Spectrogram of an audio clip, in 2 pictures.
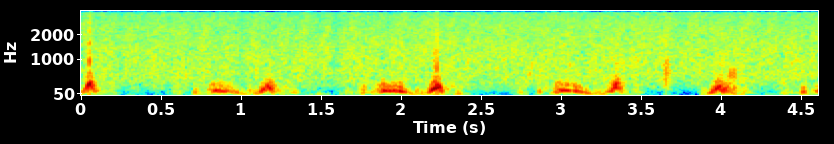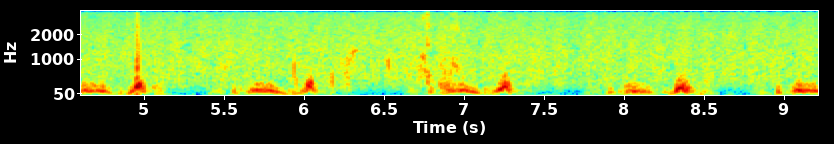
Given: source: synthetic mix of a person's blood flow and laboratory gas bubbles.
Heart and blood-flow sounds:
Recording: Doppler ultrasound of blood flow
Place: precordium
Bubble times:
3.28-3.40 s: bubbles
3.62-3.70 s: bubbles
3.97-4.12 s: bubbles
5.91-5.96 s: bubbles
6.14-6.33 s: bubbles
6.50-6.58 s: bubbles
6.69-6.99 s: bubbles
From the record:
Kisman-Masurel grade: 221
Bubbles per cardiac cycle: several, 3 to 8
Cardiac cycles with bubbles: 10 to 50%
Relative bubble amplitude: barely perceptible (0.100 to 0.250)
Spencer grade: 2 (many but less than half of the cardiac periods contain bubble signals, singularly or in groups)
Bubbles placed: anywhere in the cardiac cycle

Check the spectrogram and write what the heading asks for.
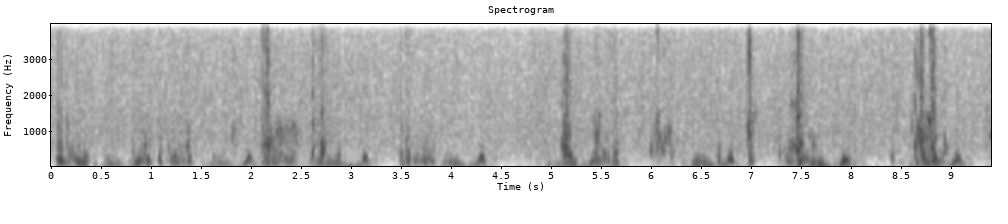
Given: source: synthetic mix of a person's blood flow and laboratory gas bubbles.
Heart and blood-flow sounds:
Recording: Doppler ultrasound of blood flow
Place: precordium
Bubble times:
0.03-0.39 s: bubbles
0.79-1.02 s: bubbles
1.05-1.43 s: bubbles
1.80-1.88 s: bubbles
2.08-2.48 s: bubbles
2.58-2.78 s: bubbles
2.85-2.91 s: bubbles
3.47-3.85 s: bubbles
5.08-5.25 s: bubbles
5.40-5.69 s: bubbles
5.96-6.23 s: bubbles
6.63-6.72 s: bubbles
6.93-7.06 s: bubbles
7.25-7.65 s: bubbles
8.39-8.45 s: bubbles
8.57-8.97 s: bubbles
9.36-9.41 s: bubbles
From the record:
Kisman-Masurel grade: 233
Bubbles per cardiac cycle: several, 3 to 8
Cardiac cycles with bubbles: 50 to 99%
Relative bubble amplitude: loud (0.450 to 0.775)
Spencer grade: 3 (all of the cardiac periods contain showers or single bubble signals, but not dominating or overriding the cardiac motion signals)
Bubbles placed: only in the low amplitude regions of the cardiac cycle

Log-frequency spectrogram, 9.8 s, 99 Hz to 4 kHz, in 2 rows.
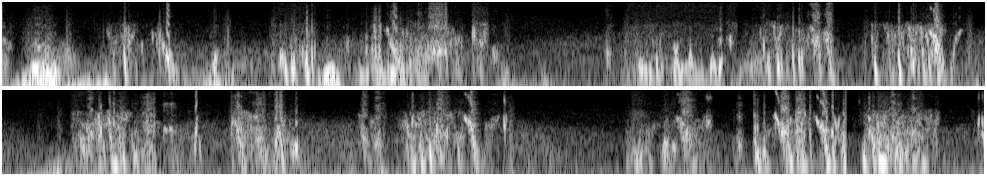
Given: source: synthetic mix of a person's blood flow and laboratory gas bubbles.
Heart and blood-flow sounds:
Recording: Doppler ultrasound of blood flow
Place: subclavian vein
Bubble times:
0.00-0.07 s: bubbles
0.52-0.90 s: bubbles
1.02-1.12 s: bubbles
1.35-1.59 s: bubbles
1.71-2.32 s: bubbles
2.35-2.50 s: bubbles
3.00-3.06 s: bubbles
3.12-3.68 s: bubbles
3.75-4.20 s: bubbles
4.32-4.83 s: bubbles
5.25-5.80 s: bubbles
5.84-5.95 s: bubbles
6.06-6.43 s: bubbles
6.69-7.48 s: bubbles
8.02-8.47 s: bubbles
8.56-8.63 s: bubbles
8.67-9.13 s: bubbles
9.19-9.61 s: bubbles
9.76-9.83 s: bubbles
From the record:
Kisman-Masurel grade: 242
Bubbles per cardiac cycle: several, 3 to 8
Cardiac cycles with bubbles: 100%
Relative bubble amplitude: moderate (0.250 to 0.450)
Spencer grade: 3 (all of the cardiac periods contain showers or single bubble signals, but not dominating or overriding the cardiac motion signals)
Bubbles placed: anywhere in the cardiac cycle

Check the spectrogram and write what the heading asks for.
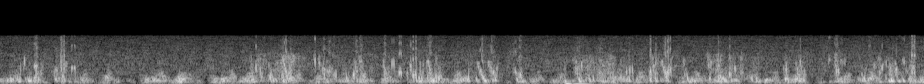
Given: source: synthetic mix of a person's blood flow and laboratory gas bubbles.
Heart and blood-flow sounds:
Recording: Doppler ultrasound of blood flow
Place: precordium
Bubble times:
0.00-0.04 s: bubbles
0.08-0.46 s: bubbles
0.51-0.79 s: bubbles
2.48-3.06 s: bubbles
3.11-3.77 s: bubbles
3.82-4.44 s: bubbles
4.58-5.04 s: bubbles
5.12-5.29 s: bubbles
5.62-6.34 s: bubbles
6.46-6.92 s: bubbles
7.05-7.62 s: bubbles
7.81-8.08 s: bubbles
8.28-8.48 s: bubbles
8.56-9.20 s: bubbles
From the record:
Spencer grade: 3 (all of the cardiac periods contain showers or single bubble signals, but not dominating or overriding the cardiac motion signals)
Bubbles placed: anywhere in the cardiac cycle

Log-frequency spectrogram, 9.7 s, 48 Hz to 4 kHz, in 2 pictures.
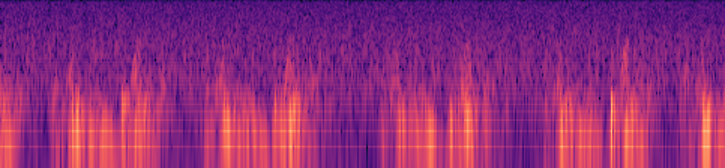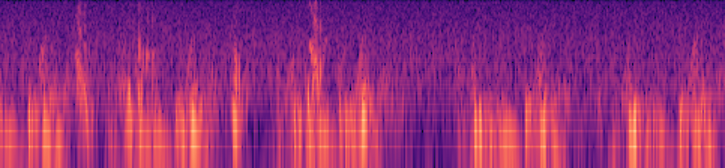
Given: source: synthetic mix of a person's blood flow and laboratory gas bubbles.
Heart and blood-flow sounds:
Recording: Doppler ultrasound of blood flow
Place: precordium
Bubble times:
5.32-5.47 s: bubbles
5.64-5.87 s: bubbles
6.36-6.48 s: bubbles
6.84-7.02 s: bubbles
7.07-7.13 s: bubbles
From the record:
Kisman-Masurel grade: 222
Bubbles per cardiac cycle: several, 3 to 8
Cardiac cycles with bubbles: 10 to 50%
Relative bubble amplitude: moderate (0.250 to 0.450)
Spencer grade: 2 (many but less than half of the cardiac periods contain bubble signals, singularly or in groups)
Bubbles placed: only in the low amplitude regions of the cardiac cycle

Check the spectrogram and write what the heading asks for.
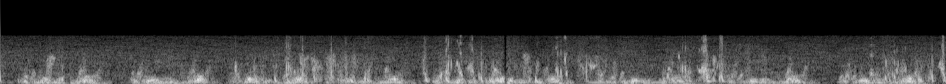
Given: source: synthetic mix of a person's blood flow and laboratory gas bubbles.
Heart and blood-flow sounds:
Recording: Doppler ultrasound of blood flow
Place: precordium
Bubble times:
0.00-0.04 s: bubbles
0.45-0.68 s: bubbles
2.33-2.45 s: bubbles
2.52-2.68 s: bubbles
2.71-3.75 s: bubbles
4.21-4.32 s: bubbles
4.38-5.05 s: bubbles
5.22-5.40 s: bubbles
5.54-5.71 s: bubbles
5.77-6.08 s: bubbles
6.60-6.72 s: bubbles
6.75-7.26 s: bubbles
8.69-9.47 s: bubbles
From the record:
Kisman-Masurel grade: 332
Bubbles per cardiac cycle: rolling drumbeat, 9 or more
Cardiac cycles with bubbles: 50 to 99%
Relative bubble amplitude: moderate (0.250 to 0.450)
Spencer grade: 3 (all of the cardiac periods contain showers or single bubble signals, but not dominating or overriding the cardiac motion signals)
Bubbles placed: only in the low amplitude regions of the cardiac cycle

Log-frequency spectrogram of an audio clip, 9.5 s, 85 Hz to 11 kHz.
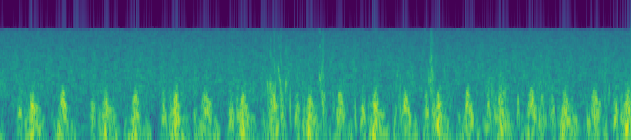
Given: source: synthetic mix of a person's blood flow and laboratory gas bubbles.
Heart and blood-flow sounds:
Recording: Doppler ultrasound of blood flow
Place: precordium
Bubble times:
4.00-4.42 s: bubbles
4.54-4.62 s: bubbles
4.78-4.94 s: bubbles
5.00-5.16 s: bubbles
5.29-5.40 s: bubbles
5.90-6.05 s: bubbles
6.42-6.58 s: bubbles
7.25-7.70 s: bubbles
7.74-7.84 s: bubbles
8.06-8.31 s: bubbles
8.80-8.89 s: bubbles
9.12-9.18 s: bubbles
From the record:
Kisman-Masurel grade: 221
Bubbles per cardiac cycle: several, 3 to 8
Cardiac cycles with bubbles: 10 to 50%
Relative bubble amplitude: barely perceptible (0.100 to 0.250)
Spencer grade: 2 (many but less than half of the cardiac periods contain bubble signals, singularly or in groups)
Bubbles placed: only in the low amplitude regions of the cardiac cycle

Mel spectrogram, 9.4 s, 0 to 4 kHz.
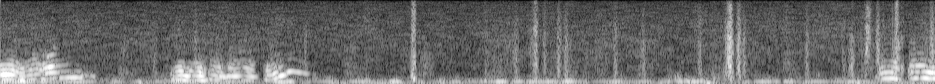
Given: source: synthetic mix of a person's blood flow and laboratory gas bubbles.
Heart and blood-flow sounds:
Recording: Doppler ultrasound of blood flow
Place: subclavian vein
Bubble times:
4.10-4.18 s: bubbles
8.91-9.04 s: bubbles
From the record:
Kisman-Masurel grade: 121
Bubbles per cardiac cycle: 1 to 2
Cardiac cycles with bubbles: 10 to 50%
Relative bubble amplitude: barely perceptible (0.100 to 0.250)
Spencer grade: 2 (many but less than half of the cardiac periods contain bubble signals, singularly or in groups)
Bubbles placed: anywhere in the cardiac cycle

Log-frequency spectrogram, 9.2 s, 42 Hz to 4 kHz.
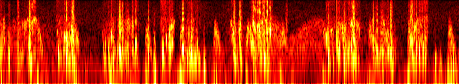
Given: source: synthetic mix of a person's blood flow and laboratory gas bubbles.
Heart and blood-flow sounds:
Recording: Doppler ultrasound of blood flow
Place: subclavian vein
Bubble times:
0.00-0.10 s: bubbles
0.14-0.21 s: bubbles
0.34-0.77 s: bubbles
1.11-1.53 s: bubbles
2.04-2.77 s: bubbles
2.95-3.00 s: bubbles
3.20-3.50 s: bubbles
3.60-4.02 s: bubbles
4.59-4.86 s: bubbles
4.98-5.44 s: bubbles
6.49-7.20 s: bubbles
7.41-7.92 s: bubbles
8.15-8.56 s: bubbles
From the record:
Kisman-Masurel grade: 242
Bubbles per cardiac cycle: several, 3 to 8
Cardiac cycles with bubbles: 100%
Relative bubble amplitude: moderate (0.250 to 0.450)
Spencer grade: 3 (all of the cardiac periods contain showers or single bubble signals, but not dominating or overriding the cardiac motion signals)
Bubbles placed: anywhere in the cardiac cycle

